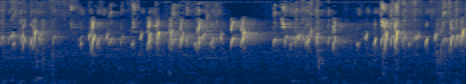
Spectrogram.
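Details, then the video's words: Goldfinch song made of distinct, bright high chirps and tinkling notes in quick rhythmic groups, with a short pause midway before the twittering resumes. "Experience the Goldfinch Singing"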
